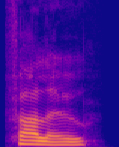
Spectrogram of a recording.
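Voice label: "fallow" English word; oxford api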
